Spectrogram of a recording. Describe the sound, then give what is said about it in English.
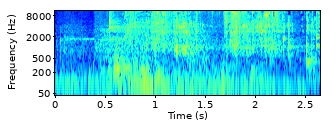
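Liquid poured into a gin bottle already holding coriander, a continuous, fairly loud splashing and gurgling pour with bright, trickling detail throughout and no talk. “So we're going to add another 70 mils, so about 10% of the overall liquid in the bottle.”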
